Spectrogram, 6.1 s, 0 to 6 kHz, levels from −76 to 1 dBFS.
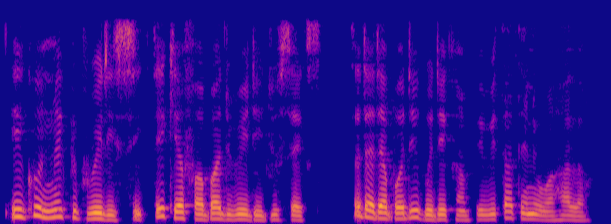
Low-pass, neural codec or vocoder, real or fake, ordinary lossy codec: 5.4 kHz; none; real; MP3, 48 kbps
